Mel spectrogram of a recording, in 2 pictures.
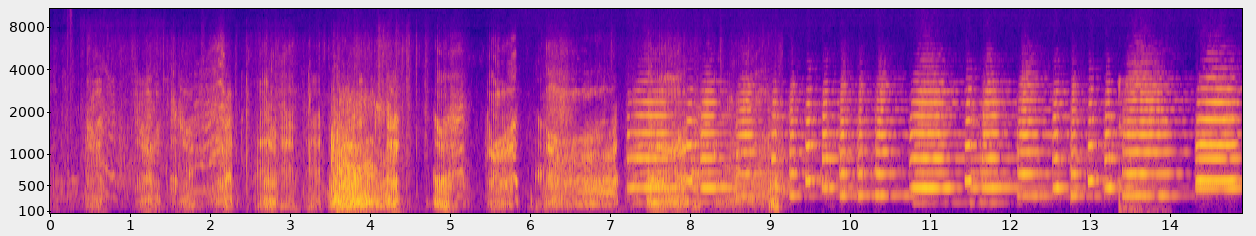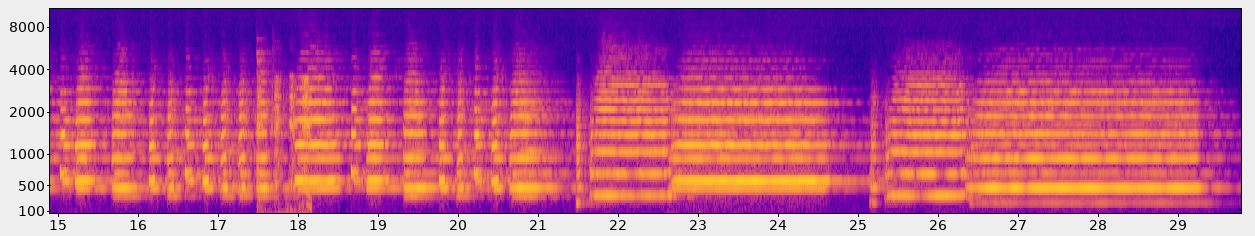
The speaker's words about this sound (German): Das war das Hornsignal für die Sau ist tot.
